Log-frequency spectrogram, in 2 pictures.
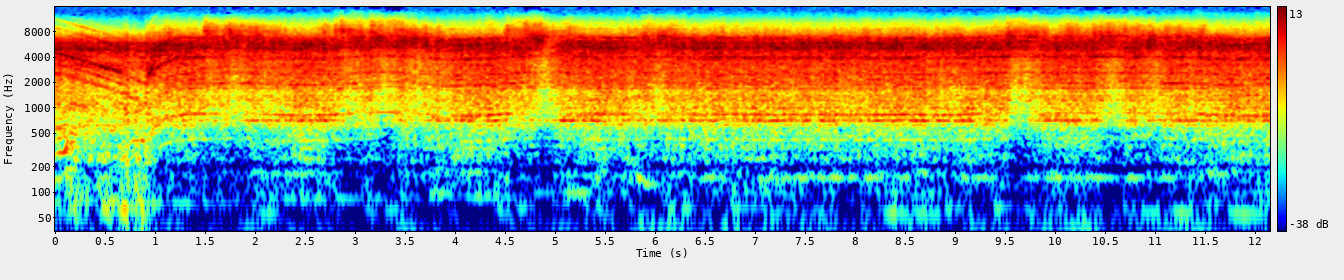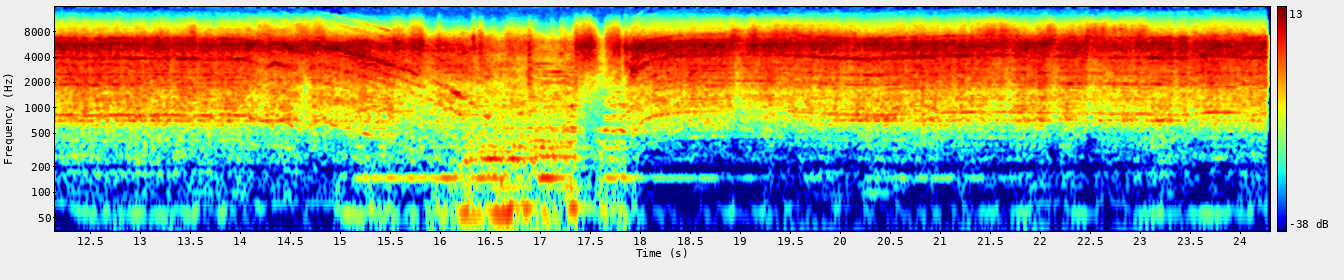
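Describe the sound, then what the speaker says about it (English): A belt sander runs steadily on a wooden bed leg during woodworking, a loud continuous whine with a brief change in pitch near the end, with no talk over it. "you use the end of the belt sander to try to help you down inside"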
